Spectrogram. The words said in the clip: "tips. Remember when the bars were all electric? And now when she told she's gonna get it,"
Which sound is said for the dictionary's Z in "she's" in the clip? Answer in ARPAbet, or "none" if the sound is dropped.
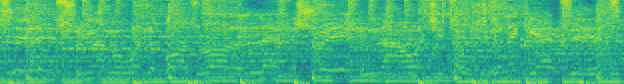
Z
